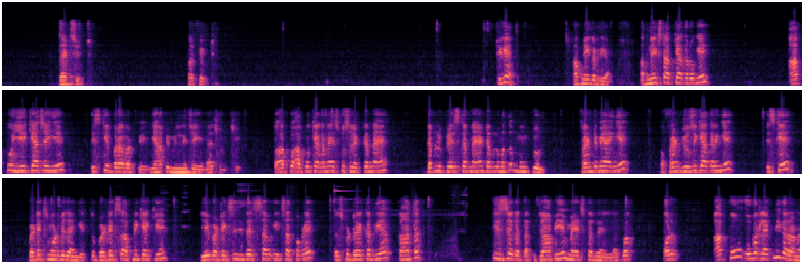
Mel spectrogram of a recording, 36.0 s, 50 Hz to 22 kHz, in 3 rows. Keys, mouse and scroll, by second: 9.2 alt+w, 9.6 alt+w, 18.6 w, 20.4 alt+w, 21.1 alt+w.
